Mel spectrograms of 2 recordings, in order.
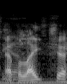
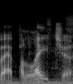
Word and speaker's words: Appalachia: West Virginia and down we even to pronounce it right. So that's Appalachia. Yeah, I love when these national sports guys go deep in the heart of Appalachia. Yeah. So, Cowboy, it's Appalachia. Get it right. I cringe every time.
